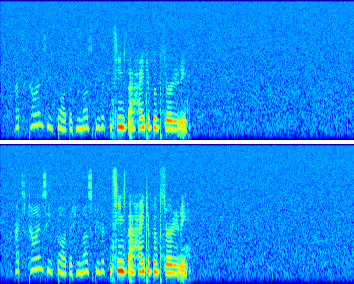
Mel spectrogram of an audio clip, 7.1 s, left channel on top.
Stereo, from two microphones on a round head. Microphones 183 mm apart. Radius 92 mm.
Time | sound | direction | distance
0.3 | a woman speaking | 75° right (ahead or behind) | ?
2.2 | a woman speaking | 45° right (ahead or behind) | ?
